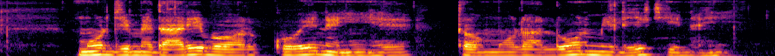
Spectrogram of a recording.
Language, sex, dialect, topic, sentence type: Chhattisgarhi, male, Eastern, banking, question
